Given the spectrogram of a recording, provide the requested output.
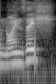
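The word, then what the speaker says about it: neunzig: आक्जिश ये सेम रहता है, आक्जिश 90 को नॉइजिश एंड 100 को आइन हुंडर्ड भी कह सकते हैं, बट आइन हुंडर्ड ज़्यादा अच्छा रहता है।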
